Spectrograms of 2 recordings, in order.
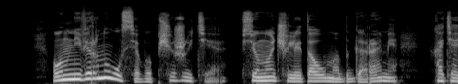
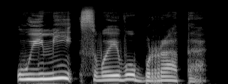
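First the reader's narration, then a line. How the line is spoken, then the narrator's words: Impulsive growl. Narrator (Russian): прорычал раньше, чем успел осознать вырвавшиеся на волю слова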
